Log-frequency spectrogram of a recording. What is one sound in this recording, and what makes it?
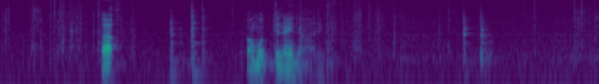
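A plastic wrapper crinkles as it is handled.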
